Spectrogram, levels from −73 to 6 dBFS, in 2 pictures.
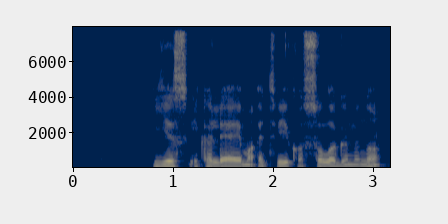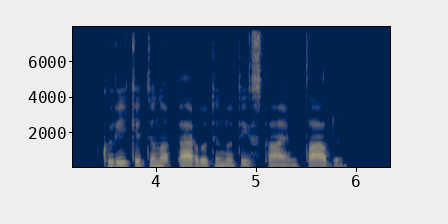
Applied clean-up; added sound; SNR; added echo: none; none; none; none.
